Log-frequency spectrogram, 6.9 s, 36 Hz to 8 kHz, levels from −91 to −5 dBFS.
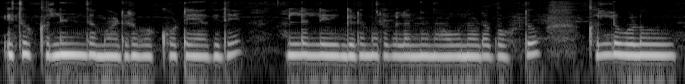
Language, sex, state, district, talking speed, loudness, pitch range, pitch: Kannada, female, Karnataka, Raichur, 80 wpm, -34 LUFS, 220-240 Hz, 230 Hz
